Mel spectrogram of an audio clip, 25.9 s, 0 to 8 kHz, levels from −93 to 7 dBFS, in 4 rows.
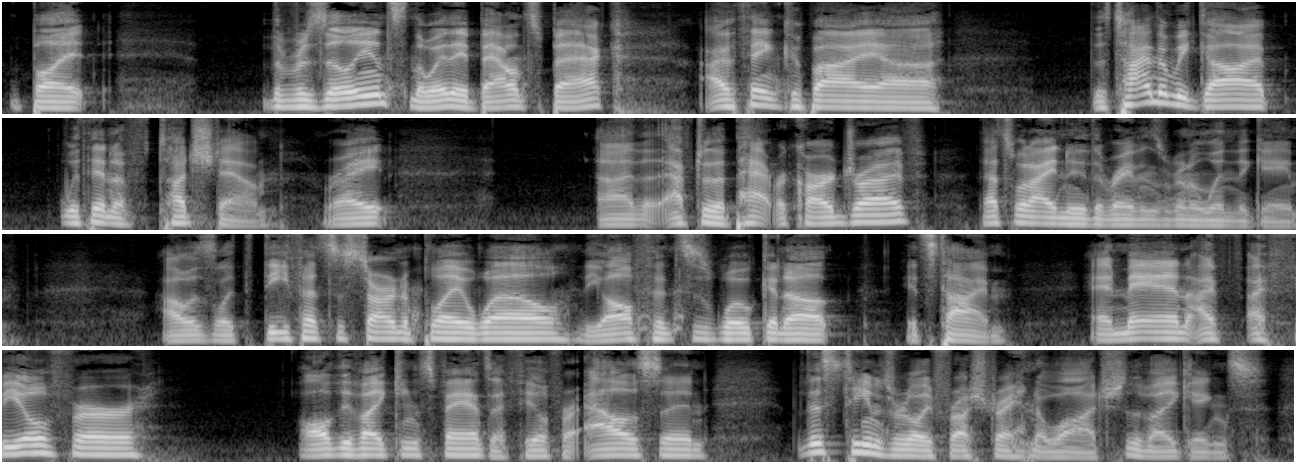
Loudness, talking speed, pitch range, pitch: -16 LUFS, 185 wpm, 110-130 Hz, 120 Hz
